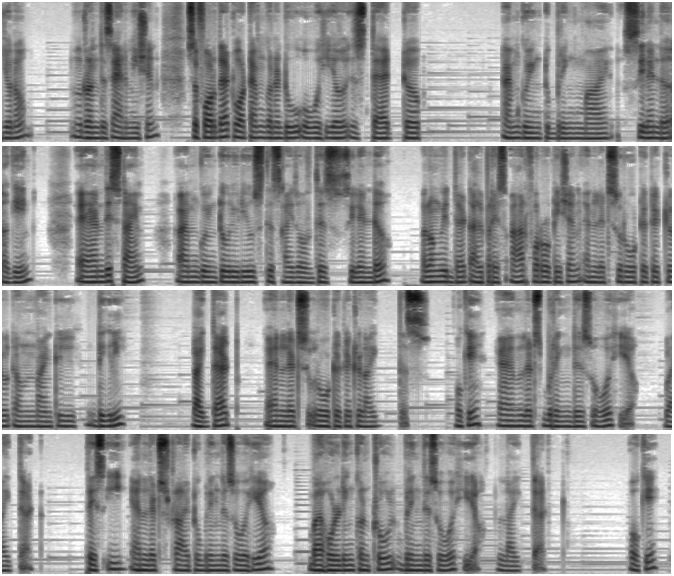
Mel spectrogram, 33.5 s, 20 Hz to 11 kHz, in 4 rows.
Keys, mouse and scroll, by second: 3.1 middle click, 5.4 scroll up 1, 6.9 click, 10.3 scroll up 1, 11.2-14.3 drag, 14.3 r, 15.1-20.0 drag, 20.0-25.8 drag, 25.8 e, 26.5-29.1 drag, 29.1-31.9 ctrl+drag, 31.9 middle click.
